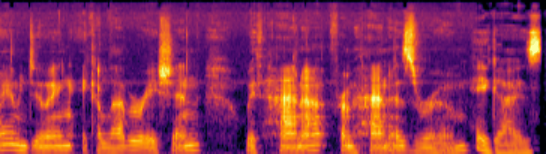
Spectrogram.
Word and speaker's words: Hana: really know why, but every time I said her name in this video, I called her Hana, but then I remembered as I was editing that she definitely pronounces her name Hana. So, just be aware of that. I call her Hannah through this whole thing.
